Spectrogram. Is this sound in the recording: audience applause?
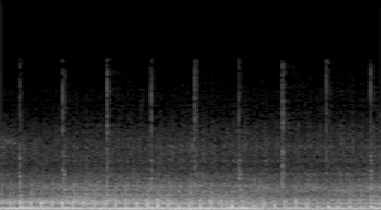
no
